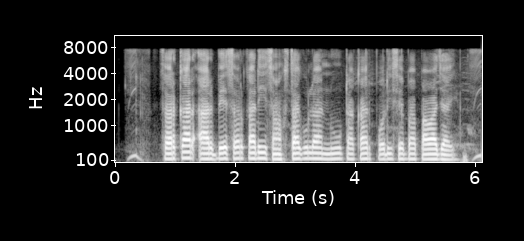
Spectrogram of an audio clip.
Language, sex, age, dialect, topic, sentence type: Bengali, male, 18-24, Western, banking, statement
